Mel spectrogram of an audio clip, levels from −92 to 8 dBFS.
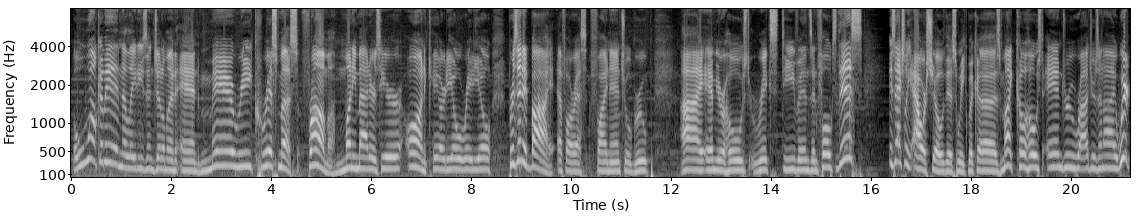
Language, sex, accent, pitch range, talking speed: English, male, American, 165-220 Hz, 120 wpm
